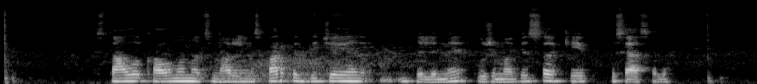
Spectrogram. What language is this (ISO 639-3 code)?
lit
